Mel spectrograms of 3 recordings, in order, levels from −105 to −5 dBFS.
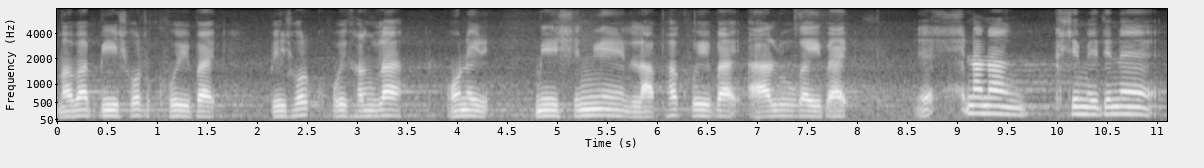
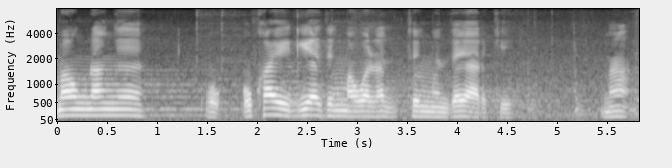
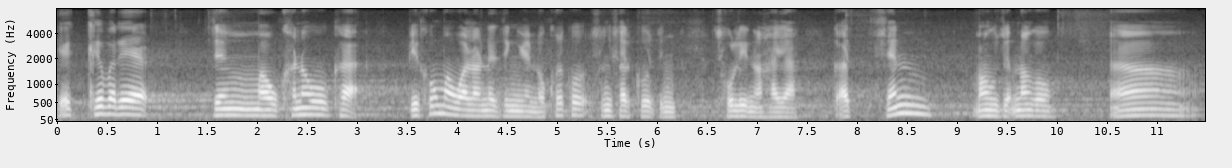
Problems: none marked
